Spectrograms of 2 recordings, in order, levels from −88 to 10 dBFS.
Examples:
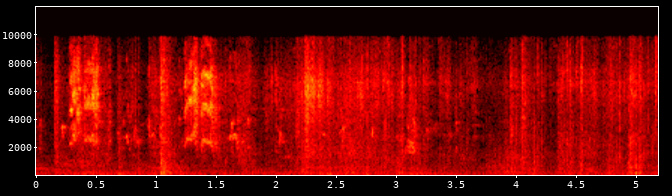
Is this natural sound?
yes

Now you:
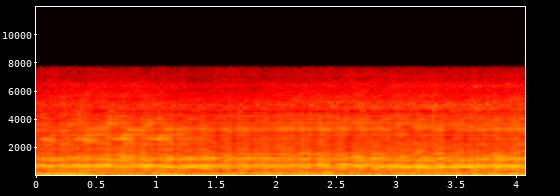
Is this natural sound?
no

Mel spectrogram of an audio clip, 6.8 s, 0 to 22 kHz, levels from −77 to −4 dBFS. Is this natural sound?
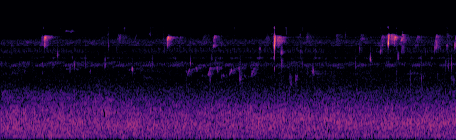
no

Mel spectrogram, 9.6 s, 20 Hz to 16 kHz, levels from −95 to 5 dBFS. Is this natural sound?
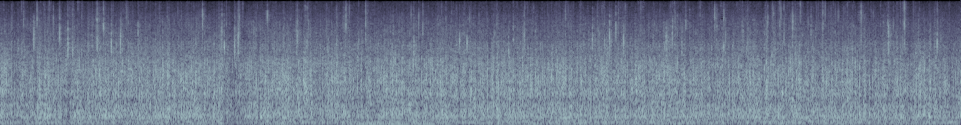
no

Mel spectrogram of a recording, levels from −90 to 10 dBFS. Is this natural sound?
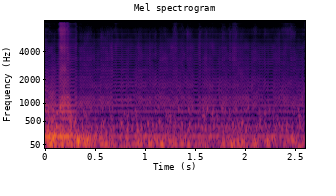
no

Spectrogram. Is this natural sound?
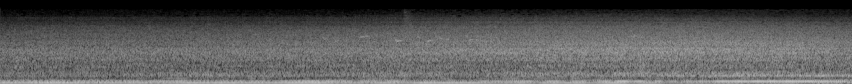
yes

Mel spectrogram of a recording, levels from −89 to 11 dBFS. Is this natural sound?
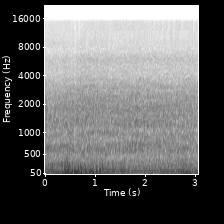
yes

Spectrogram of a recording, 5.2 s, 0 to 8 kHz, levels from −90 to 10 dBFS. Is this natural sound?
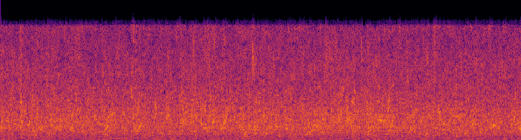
no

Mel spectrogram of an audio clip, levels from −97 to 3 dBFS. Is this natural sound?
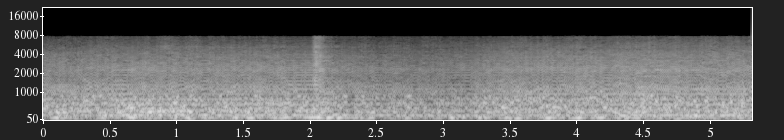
no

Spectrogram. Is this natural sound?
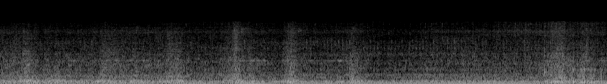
yes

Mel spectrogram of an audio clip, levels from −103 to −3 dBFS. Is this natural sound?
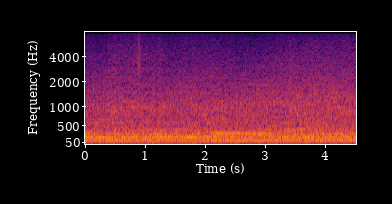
yes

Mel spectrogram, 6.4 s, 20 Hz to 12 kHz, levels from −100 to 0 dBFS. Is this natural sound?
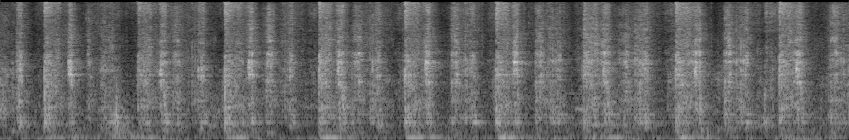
yes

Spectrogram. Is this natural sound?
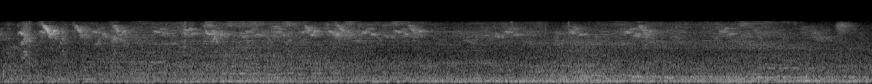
yes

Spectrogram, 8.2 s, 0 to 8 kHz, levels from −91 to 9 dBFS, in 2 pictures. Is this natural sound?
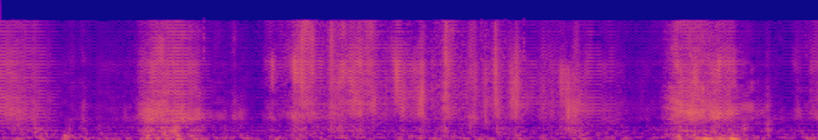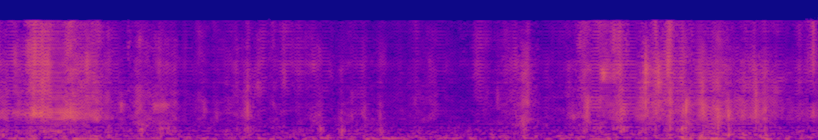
no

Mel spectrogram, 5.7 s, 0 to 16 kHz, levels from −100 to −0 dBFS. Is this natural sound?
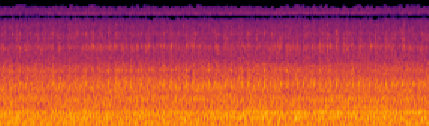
yes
